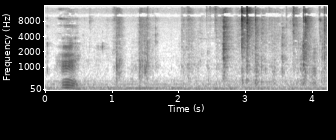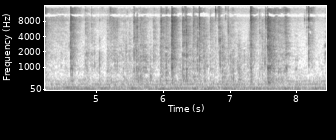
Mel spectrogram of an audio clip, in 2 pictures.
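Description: A person chewing a mouthful of ice cream sandwich close to the microphone: irregular small wet clicks and smacks of the mouth. Right at the start comes a brief falling "mm" hum, the loudest sound.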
